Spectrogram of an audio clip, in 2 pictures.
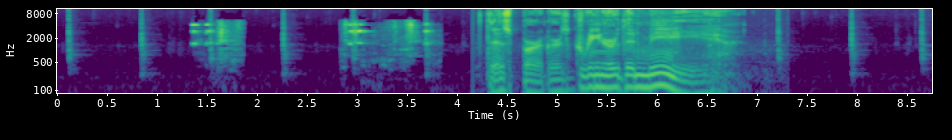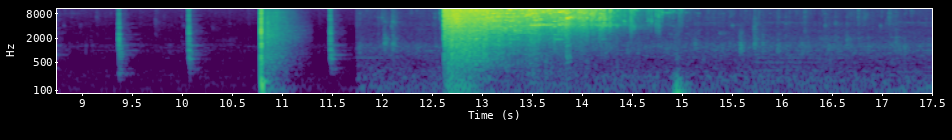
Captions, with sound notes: [wheels squeaking] This burger's greener than me! [thud] [glass breaking]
